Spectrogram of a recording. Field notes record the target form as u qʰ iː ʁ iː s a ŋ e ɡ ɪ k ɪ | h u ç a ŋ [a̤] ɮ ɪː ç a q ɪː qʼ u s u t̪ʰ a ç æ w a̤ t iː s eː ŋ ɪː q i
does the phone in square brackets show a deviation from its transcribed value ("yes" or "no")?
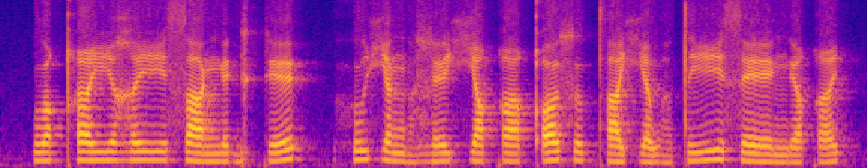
no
